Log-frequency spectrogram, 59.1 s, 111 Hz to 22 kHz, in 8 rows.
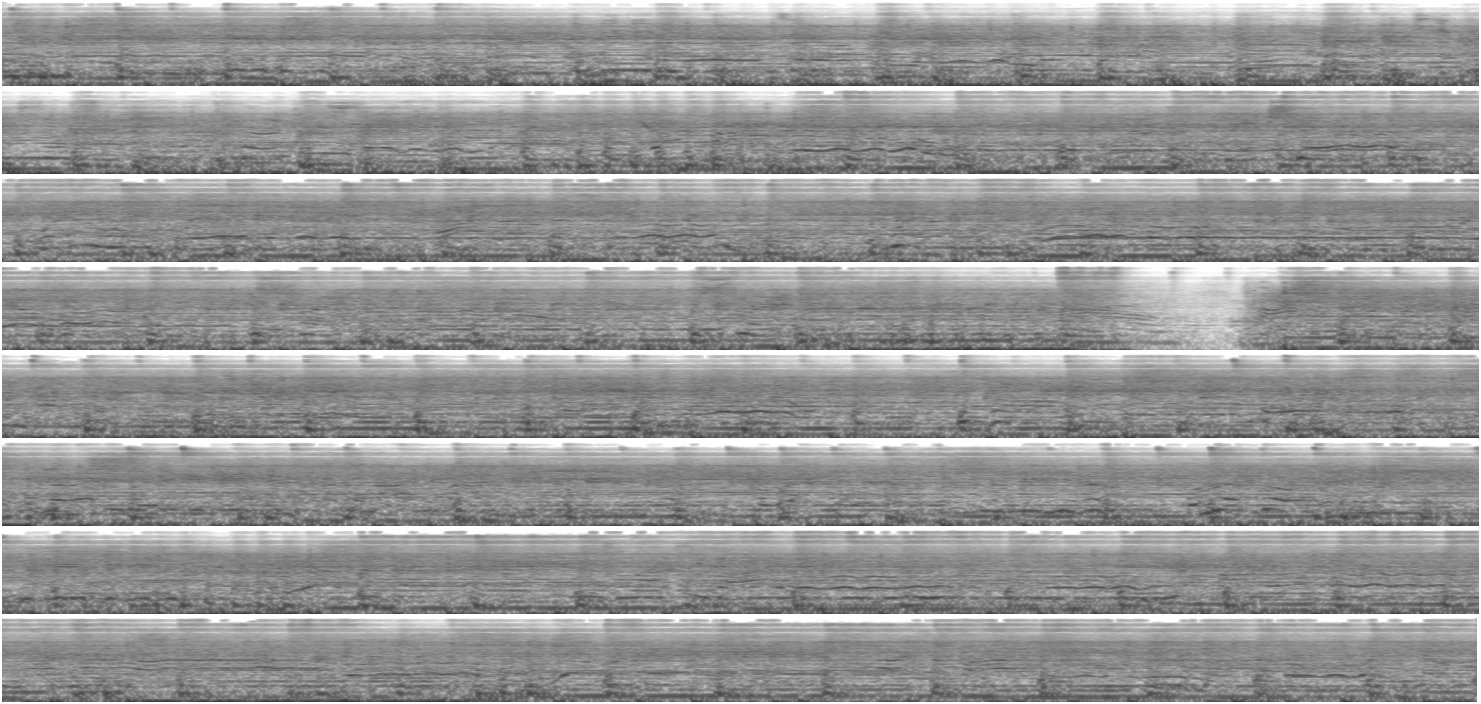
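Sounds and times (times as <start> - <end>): punk rock music with singing: 0.0 - 59.0.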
